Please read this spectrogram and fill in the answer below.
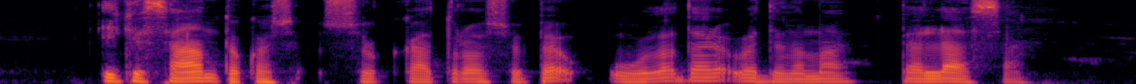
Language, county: Lithuanian, Klaipėda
